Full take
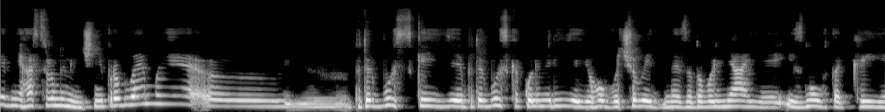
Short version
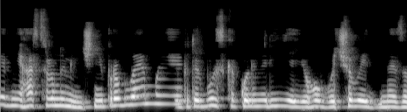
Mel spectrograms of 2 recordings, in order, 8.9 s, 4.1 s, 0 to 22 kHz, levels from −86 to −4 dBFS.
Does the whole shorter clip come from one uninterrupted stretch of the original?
no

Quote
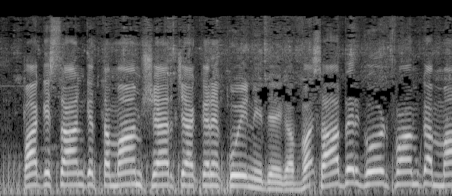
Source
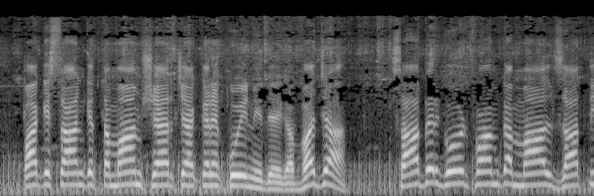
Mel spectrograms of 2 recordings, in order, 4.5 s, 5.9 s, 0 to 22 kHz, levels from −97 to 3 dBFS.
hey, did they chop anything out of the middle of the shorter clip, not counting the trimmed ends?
yes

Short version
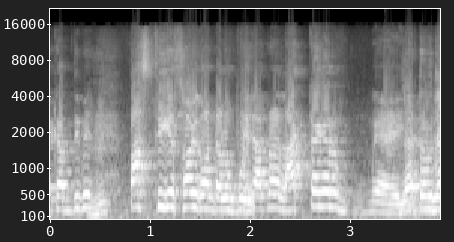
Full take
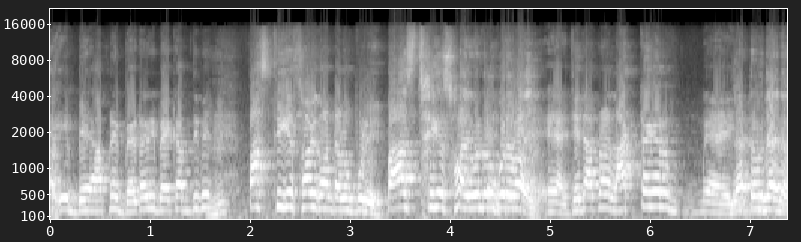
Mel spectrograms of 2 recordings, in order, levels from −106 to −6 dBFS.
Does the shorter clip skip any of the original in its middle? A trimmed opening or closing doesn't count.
yes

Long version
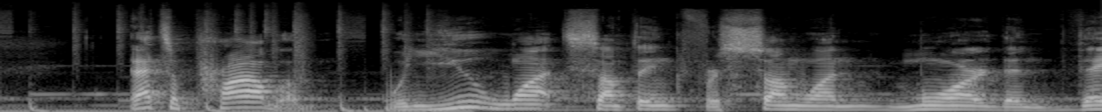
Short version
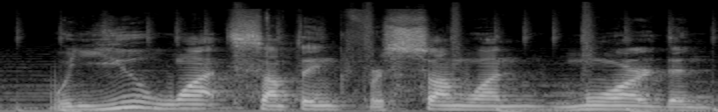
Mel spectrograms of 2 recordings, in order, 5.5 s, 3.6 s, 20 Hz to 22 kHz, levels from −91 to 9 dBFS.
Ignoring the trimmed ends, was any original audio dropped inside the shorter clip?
no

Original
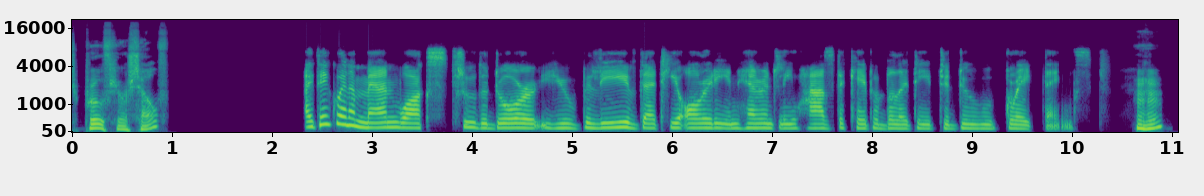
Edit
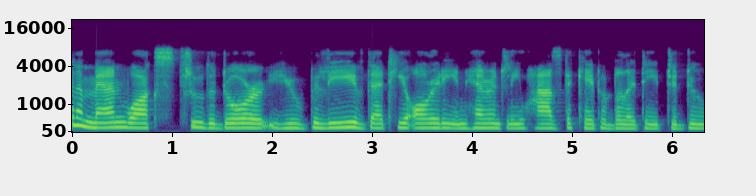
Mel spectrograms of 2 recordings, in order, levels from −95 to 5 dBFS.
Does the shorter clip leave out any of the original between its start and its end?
no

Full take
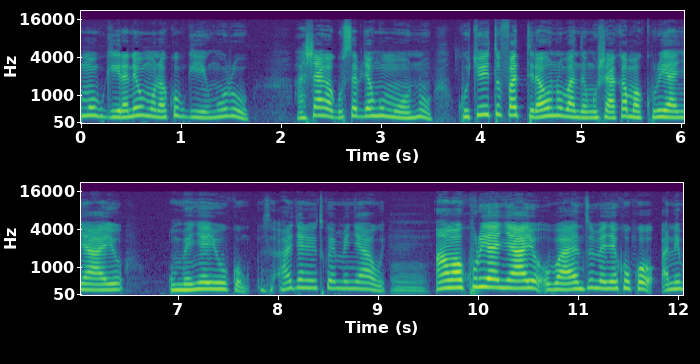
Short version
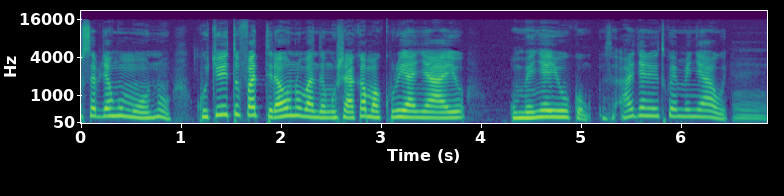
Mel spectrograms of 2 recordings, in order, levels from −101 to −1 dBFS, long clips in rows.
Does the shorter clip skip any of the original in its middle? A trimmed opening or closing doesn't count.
no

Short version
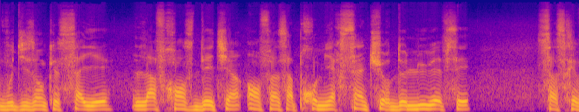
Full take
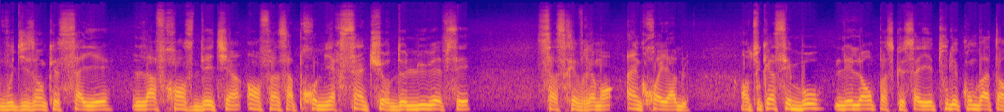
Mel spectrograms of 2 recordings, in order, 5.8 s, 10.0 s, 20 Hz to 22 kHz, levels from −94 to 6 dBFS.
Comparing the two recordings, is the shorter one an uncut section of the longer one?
yes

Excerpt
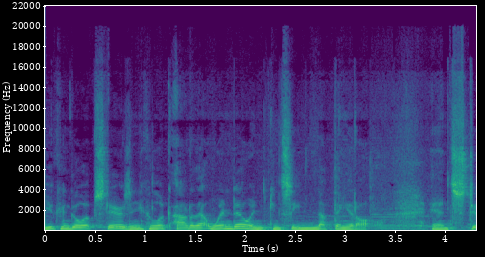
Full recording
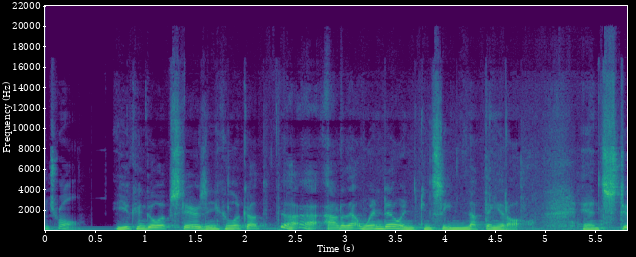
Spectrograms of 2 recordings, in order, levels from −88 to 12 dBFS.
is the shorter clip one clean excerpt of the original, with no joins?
no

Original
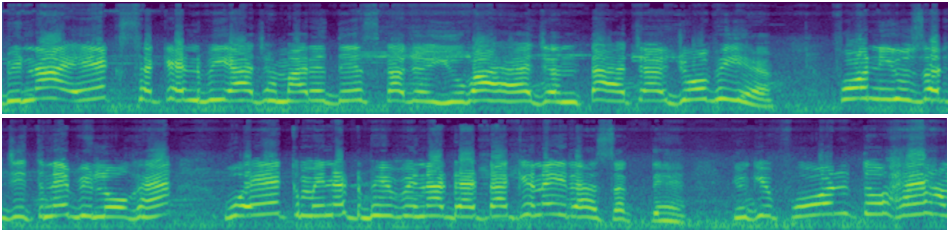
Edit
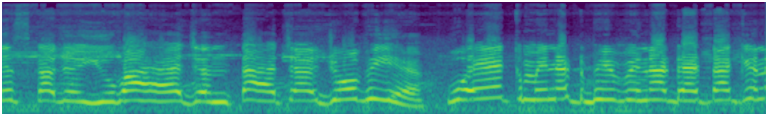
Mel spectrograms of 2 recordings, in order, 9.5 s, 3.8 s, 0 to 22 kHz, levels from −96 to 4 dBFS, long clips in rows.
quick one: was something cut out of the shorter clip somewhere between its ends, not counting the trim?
yes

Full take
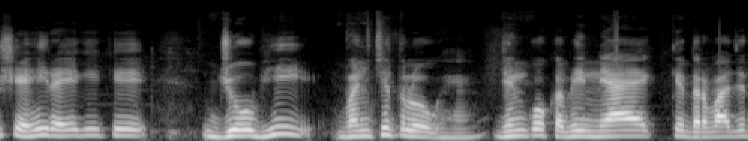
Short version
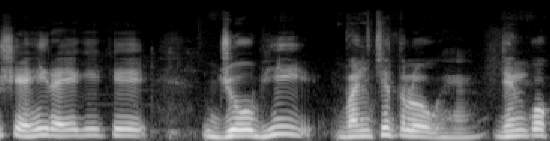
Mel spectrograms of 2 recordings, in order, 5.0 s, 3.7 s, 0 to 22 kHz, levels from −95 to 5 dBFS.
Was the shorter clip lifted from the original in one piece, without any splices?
yes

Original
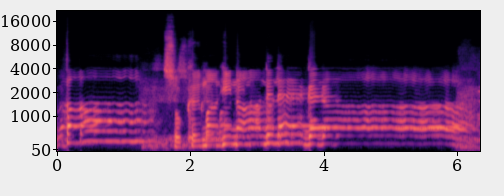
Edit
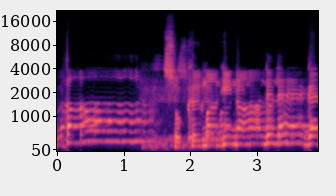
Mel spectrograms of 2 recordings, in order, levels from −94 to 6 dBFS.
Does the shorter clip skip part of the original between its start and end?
no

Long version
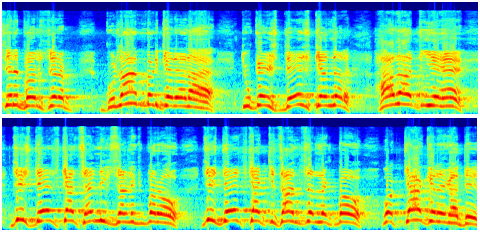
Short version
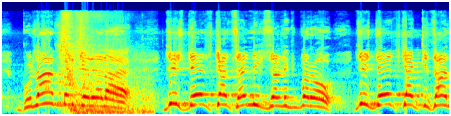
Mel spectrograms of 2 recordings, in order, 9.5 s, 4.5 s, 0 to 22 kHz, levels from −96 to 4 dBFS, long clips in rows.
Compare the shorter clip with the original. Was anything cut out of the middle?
yes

